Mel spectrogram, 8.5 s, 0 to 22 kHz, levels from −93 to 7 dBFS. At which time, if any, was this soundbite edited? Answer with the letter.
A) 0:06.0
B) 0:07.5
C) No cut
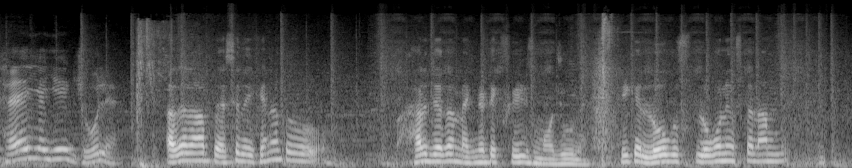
A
